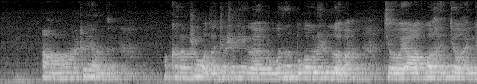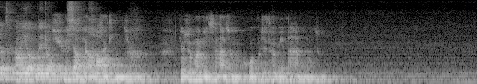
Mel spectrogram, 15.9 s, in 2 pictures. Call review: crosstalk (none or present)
present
